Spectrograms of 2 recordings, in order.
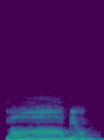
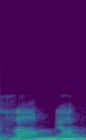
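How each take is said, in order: First: The word begins with a light L sound. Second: The word begins with a clear R sound. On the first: "ल का हल्का सा साउंड निकल रहा है" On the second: "यहाँ पे राम्यन तो लिखा है"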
